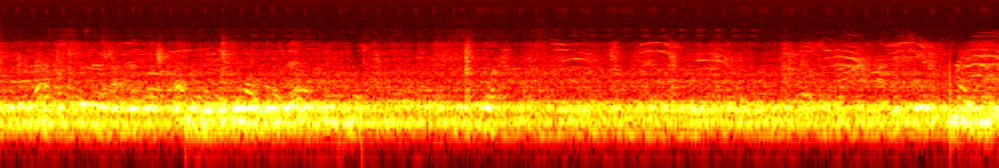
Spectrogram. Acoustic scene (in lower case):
park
